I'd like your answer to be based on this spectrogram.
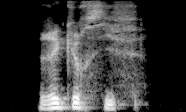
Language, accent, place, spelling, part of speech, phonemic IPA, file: French, France, Lyon, récursif, adjective, /ʁe.kyʁ.sif/, LL-Q150 (fra)-récursif.wav
- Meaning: recursive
